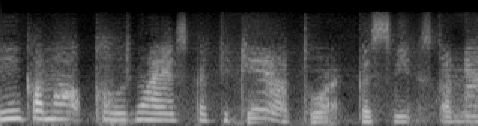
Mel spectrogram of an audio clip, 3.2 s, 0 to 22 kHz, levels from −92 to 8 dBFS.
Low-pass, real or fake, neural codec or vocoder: 14.4 kHz; fake; codec, 44.1 kHz, 0.9 kbps, DAC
